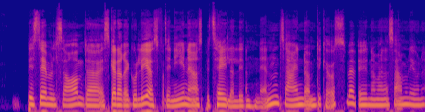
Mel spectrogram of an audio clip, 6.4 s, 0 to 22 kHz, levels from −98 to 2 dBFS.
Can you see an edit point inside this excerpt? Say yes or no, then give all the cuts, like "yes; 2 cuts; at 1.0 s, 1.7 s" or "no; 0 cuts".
yes; 4 cuts; at 1.3 s, 2.4 s, 3.7 s, 5.3 s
